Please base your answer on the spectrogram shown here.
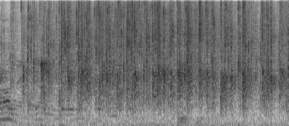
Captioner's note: applause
